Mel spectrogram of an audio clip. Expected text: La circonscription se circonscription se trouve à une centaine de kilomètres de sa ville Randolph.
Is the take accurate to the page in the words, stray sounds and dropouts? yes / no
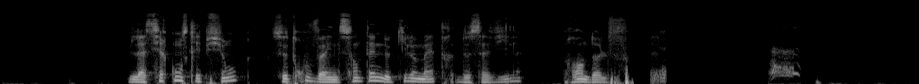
no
